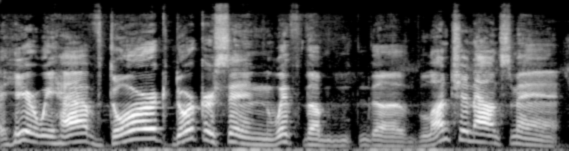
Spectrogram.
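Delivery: slow, stretched radio host intro; announcer introduction. Acted. Jake introducing Dork Dorkerson as encouragement, drawn-out announcer voice. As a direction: draw out the name like a hyped announcer. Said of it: "So Jake's like".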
